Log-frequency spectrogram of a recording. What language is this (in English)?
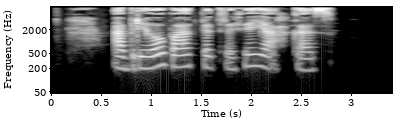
Abkhazian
